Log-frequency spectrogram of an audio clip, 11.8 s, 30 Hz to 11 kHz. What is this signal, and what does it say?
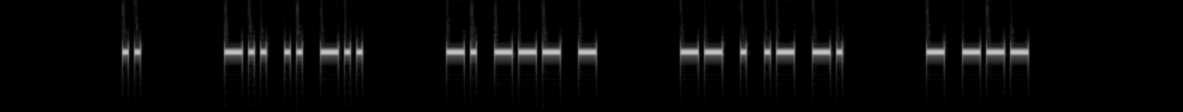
Morse code, heard as a keyed tone, about 21 wpm, 700 Hz. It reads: I DID NOT MEAN TO
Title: 2x Word-Spacing - Sets of 5 Words - 20wpm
